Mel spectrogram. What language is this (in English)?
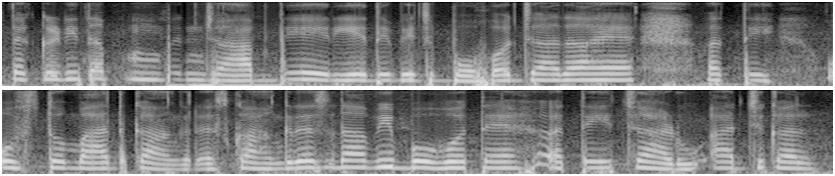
Punjabi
